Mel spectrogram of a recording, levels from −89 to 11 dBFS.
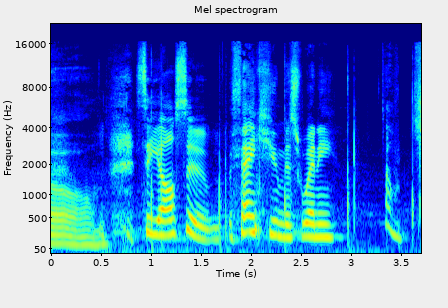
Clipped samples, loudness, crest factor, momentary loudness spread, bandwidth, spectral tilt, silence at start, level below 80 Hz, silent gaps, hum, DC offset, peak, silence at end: under 0.1%; -26 LUFS; 20 dB; 16 LU; 17 kHz; -4 dB/octave; 0 s; -60 dBFS; none; none; under 0.1%; -8 dBFS; 0 s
